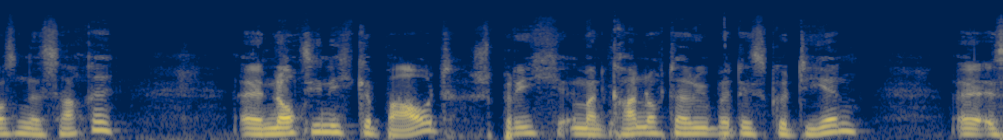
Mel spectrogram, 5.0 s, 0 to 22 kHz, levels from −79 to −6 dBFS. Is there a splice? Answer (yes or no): yes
